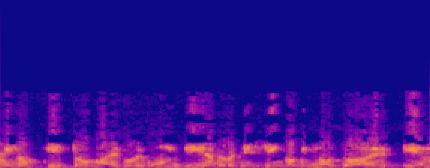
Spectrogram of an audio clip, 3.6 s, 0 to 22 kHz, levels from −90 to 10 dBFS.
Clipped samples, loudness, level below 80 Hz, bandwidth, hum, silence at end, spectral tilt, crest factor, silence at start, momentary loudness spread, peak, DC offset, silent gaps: under 0.1%; -21 LUFS; -52 dBFS; 10.5 kHz; none; 0 s; -2.5 dB/octave; 14 dB; 0 s; 5 LU; -8 dBFS; under 0.1%; none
